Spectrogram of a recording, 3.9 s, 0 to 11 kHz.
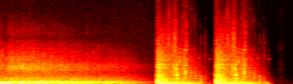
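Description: Grenade launcher fire and a tall tower collapsing in the Max Payne 3 video game, a loud sustained crashing rumble followed by two sharp bursts of breaking debris before cutting to silence.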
